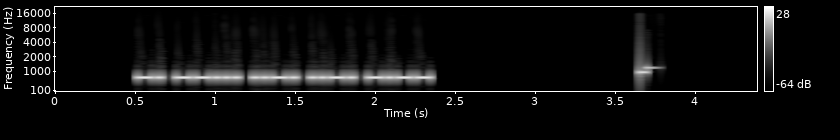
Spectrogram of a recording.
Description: Morse code, heard as a keyed tone, about 40 wpm, 700 Hz. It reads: N7FFY
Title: USA Call Signs - 5 Characters - 6x Character Spacing - 40wpm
